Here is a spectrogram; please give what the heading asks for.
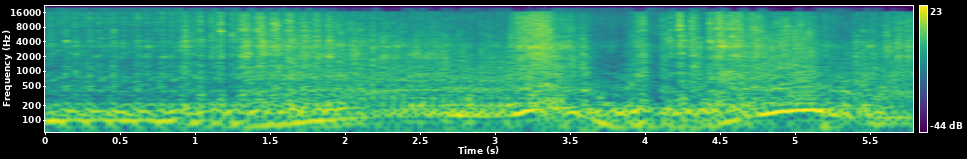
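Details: Chevy 350 small-block V8 on a test rack, first fire-up with fuel in the float bowl, timing set by ear: deep, even burble climbing cleanly on two quick revs and settling to a steady idle; healthy running, minor gas leak noted.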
